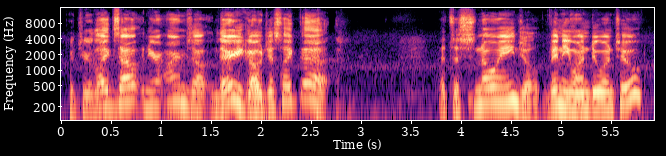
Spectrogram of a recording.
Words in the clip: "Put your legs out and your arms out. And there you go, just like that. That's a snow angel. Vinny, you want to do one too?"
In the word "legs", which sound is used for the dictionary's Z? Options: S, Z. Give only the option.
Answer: Z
